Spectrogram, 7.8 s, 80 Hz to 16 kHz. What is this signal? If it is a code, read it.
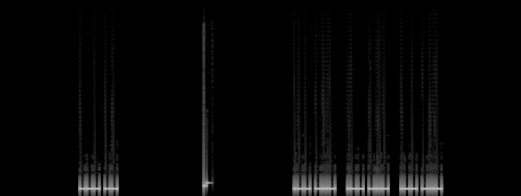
Morse code, heard as a keyed tone, about 44 wpm, 700 Hz. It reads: OM WX WX WX
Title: Abbreviations Repeated 3x - 45wpm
